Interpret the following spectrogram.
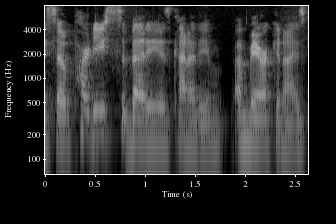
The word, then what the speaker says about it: Pardis Sabeti: So it's Dr. Pardis Sabeti. If it was in Persian, it would be Pardis Sabeti.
